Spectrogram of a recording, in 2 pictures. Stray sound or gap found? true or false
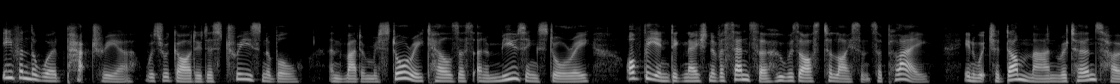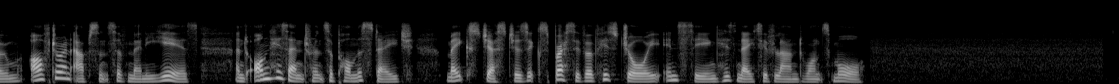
false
